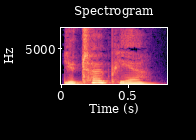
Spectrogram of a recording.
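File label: "Utopia", British English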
